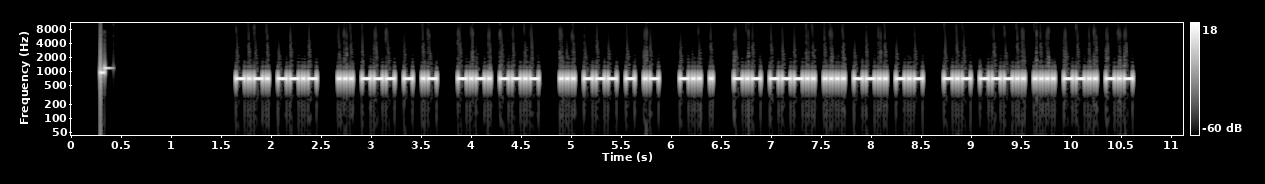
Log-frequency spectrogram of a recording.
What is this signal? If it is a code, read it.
Morse code, heard as a keyed tone, about 38 wpm, 700 Hz. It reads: CQ SOTA CQ SOTA DE K8HZK K8HZK
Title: SOTA QSO Practice 40wpm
